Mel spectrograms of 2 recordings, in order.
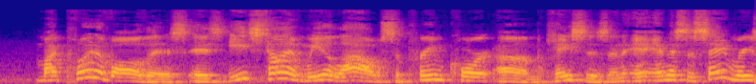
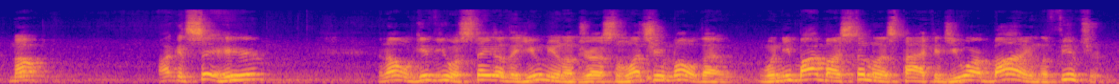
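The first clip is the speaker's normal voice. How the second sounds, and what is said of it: Barack Obama impression. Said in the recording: “I can do an awesome Barack Obama impression,”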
